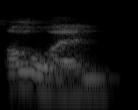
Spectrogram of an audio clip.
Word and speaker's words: Hohen: It's a German name. It's the English pronunciation. In German, it would probably be Fern, or I don't speak German, so there's no umlaut. So anyway, he knew him. He called himself Hohen, and phonetically that was Owen, and that was how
